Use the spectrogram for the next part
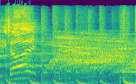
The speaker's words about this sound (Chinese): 准备好你的尖叫声好吗？尖叫声啊！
